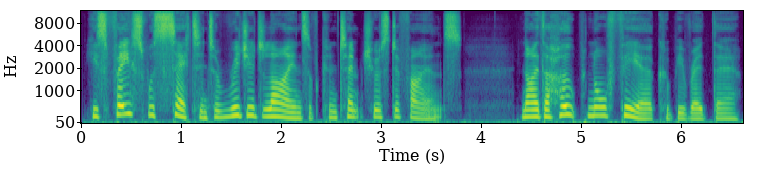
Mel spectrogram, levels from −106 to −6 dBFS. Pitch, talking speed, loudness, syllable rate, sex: 200 Hz, 165 wpm, -20 LUFS, 4.6 syllables/s, female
